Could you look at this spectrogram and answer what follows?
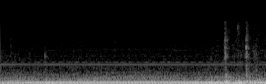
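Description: A car engine idles roughly with a steady low rumble, recorded up close, while the driver tries to shift into gear with a faulty clutch; a brief clunk or mechanical knock sounds near the end.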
